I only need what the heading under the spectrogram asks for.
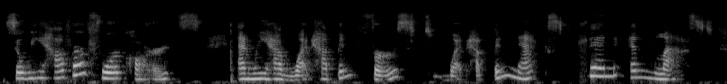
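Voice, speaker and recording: In a low-quality recording, a woman teacher reads a story to young children slowly and in a high-pitched voice. Her delivery is expressive, and she frequently wonders aloud with questions for her audience.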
